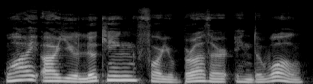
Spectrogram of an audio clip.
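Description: A man voicing a young French boy in an audio story, speaking English in short, halting phrases. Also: on the high side, lively intonation, darkish tone. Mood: determined.

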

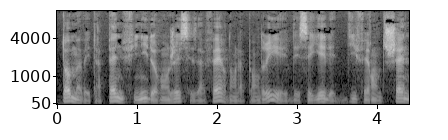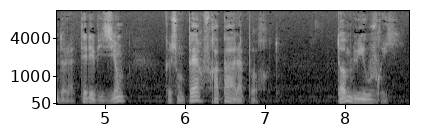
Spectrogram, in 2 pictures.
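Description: A man reading a children's story aloud in a measured, clear narration. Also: low voice, sing-song, darkish tone.

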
